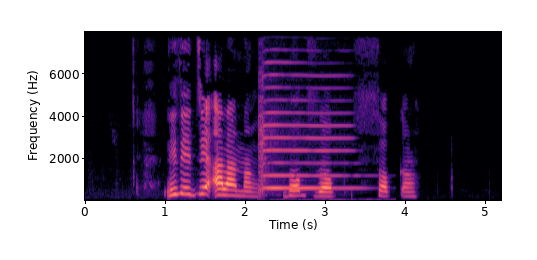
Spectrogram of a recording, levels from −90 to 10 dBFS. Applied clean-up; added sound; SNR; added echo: none; Bowed string instrument; 6 dB; none.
